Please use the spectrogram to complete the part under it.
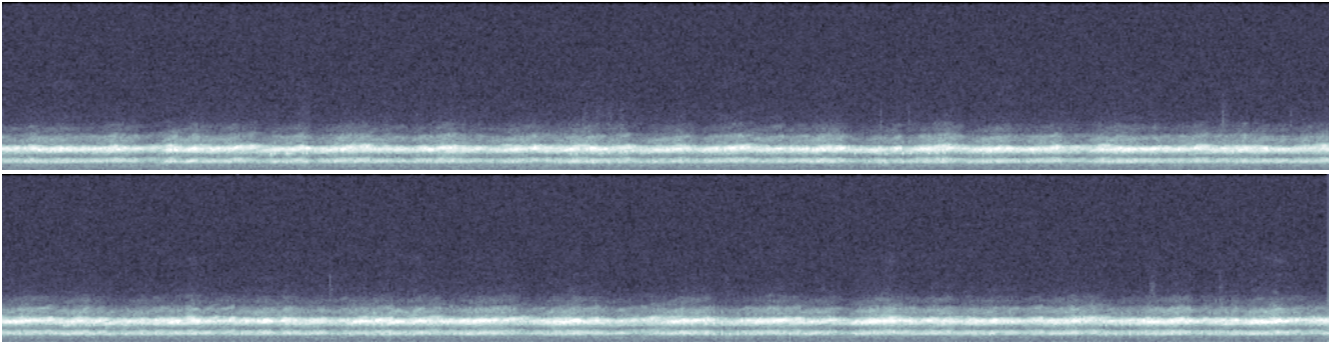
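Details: Dense chorus of frogs from a wetland in spring, captured live without looping: steady, overlapping trilled croaks in two pitch bands, constant for twenty seconds with no other clear sounds.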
